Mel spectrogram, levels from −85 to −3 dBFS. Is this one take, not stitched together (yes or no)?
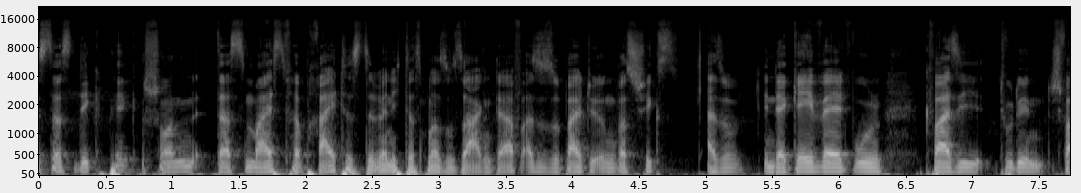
yes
